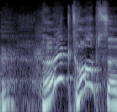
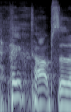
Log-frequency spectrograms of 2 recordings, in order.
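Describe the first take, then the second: First: It is said in a put-on comic impression voice. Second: It is said in a plain, natural reading voice. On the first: The speaker calls it wrong. "it just sounds like Jerry Seinfeld" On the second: The speaker calls it right. "just normal voice"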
